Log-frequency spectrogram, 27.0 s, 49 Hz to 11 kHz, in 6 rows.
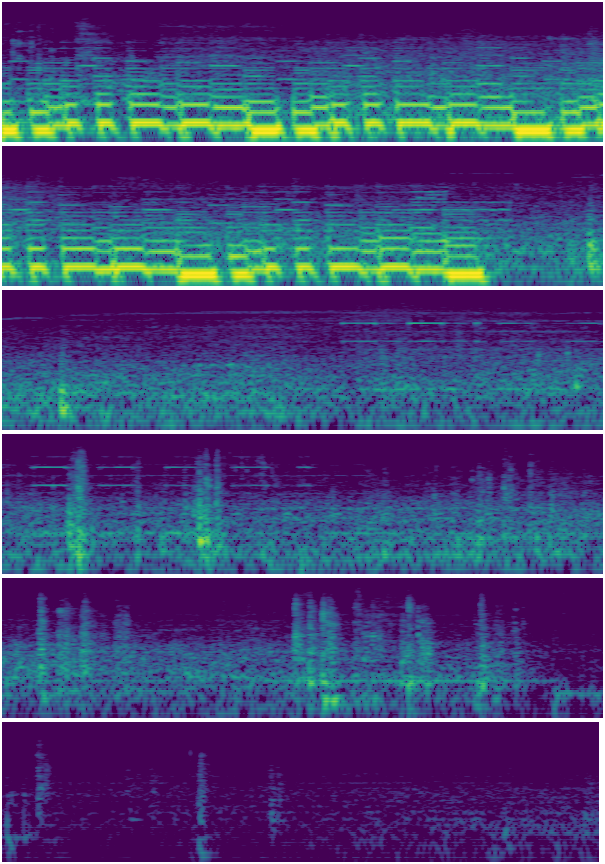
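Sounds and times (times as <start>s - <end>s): high electronic beeping: 0.0s - 5.2s, 10.3s - 16.1s
train rumble: 0.0s - 27.0s.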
